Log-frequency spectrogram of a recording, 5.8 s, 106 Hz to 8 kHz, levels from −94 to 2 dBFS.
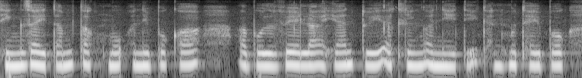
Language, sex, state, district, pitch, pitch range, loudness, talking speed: Mizo, female, Mizoram, Aizawl, 215 Hz, 215-220 Hz, -15 LUFS, 235 wpm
